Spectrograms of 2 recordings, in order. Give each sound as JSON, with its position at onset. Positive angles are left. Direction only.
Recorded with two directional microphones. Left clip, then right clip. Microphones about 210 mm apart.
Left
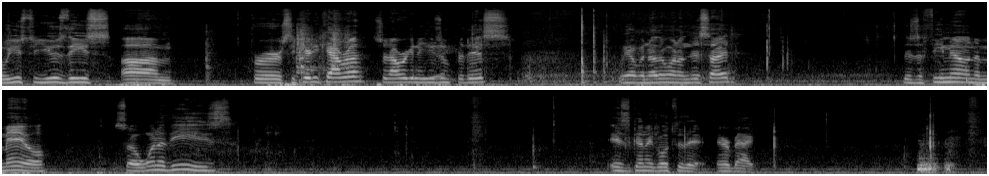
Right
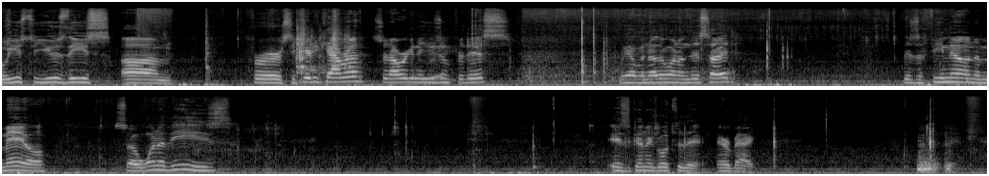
{"t": 0.0, "sound": "mechanisms", "side_deg": 0}
{"t": 5.8, "sound": "a sound", "side_deg": -15}
{"t": 6.1, "sound": "speech", "side_deg": 0}
{"t": 8.9, "sound": "mechanisms", "side_deg": 0}
{"t": 15.9, "sound": "mechanisms", "side_deg": 0}
{"t": 16.4, "sound": "speech", "side_deg": 0}
{"t": 19.0, "sound": "mechanisms", "side_deg": 0}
